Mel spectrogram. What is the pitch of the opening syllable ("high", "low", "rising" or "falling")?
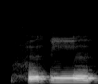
low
